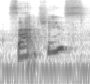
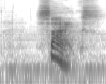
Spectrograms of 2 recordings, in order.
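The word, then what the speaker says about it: Sachs: Satches? Where's the E or the I in that? Sax.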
